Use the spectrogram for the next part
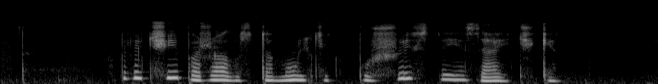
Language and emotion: Russian, sad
